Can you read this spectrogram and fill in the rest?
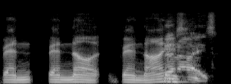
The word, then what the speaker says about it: Van Nuys: Van Nuys.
